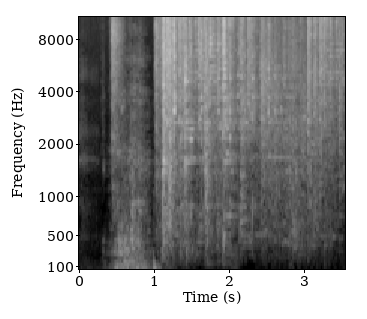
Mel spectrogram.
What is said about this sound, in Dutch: hoofd wordt nu op de mengtafel als een rauw ei kapot geslagen.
